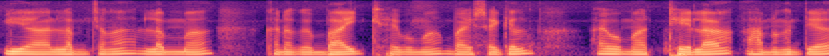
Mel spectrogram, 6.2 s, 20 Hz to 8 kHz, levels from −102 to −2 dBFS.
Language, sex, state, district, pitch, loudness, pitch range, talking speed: Wancho, male, Arunachal Pradesh, Longding, 125 Hz, -17 LUFS, 125-130 Hz, 165 wpm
